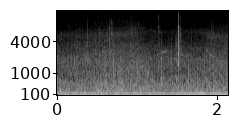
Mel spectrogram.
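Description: Steady low background rumble with a faint hum, and a single sharp click about one and a half seconds in.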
